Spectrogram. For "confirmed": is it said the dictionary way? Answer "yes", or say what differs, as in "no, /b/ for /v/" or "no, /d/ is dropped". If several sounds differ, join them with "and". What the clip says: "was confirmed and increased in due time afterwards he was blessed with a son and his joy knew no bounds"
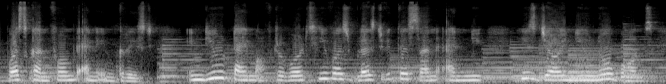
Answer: yes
